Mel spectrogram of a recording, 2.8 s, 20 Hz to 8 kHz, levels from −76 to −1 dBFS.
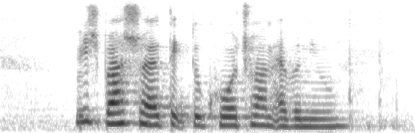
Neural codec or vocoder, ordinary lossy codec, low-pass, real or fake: none; Opus, 24 kbps; 7.2 kHz; real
